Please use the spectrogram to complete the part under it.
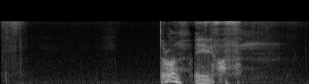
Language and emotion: Russian, sad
